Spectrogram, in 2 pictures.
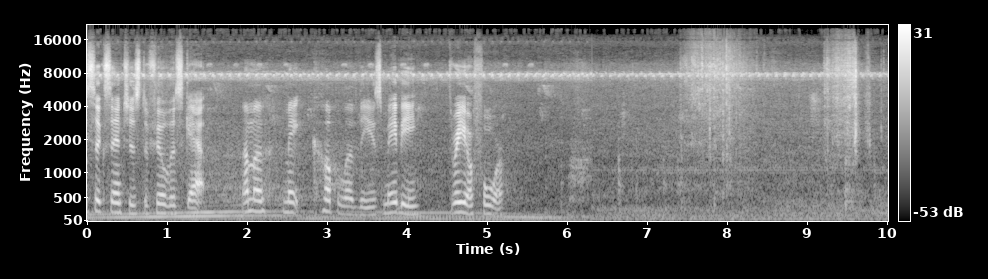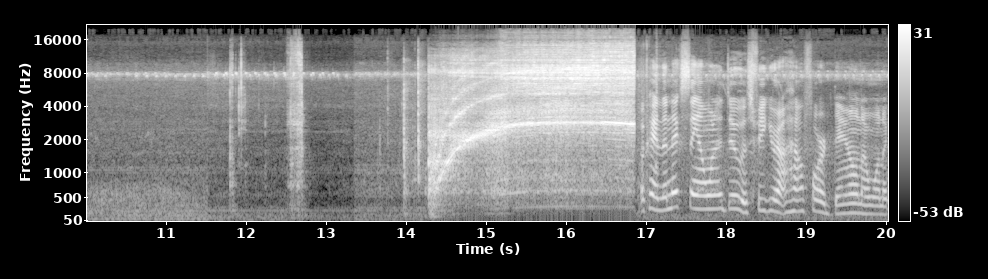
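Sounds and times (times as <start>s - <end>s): crickets chirping: 0.0s - 20.0s
electric saw motor whining: 14.1s - 16.9s.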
